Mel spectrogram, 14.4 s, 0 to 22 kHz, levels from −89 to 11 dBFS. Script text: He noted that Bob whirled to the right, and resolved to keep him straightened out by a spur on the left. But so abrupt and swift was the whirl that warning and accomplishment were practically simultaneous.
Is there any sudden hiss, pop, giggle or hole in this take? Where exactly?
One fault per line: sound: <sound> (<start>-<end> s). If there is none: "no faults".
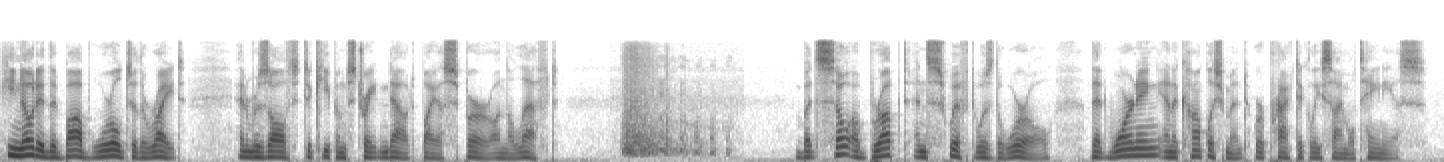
sound: laugh (6.2-7.3 s)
